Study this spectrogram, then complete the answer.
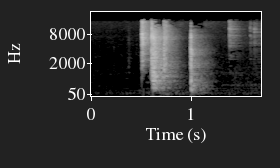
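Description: Small plastic spring-loaded shooters on a LEGO Star Wars 75049 Snowspeeder toy fire in quick succession, giving two close, sharp snapping bursts followed by a fainter third click, with no talking.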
